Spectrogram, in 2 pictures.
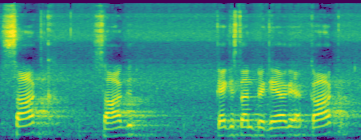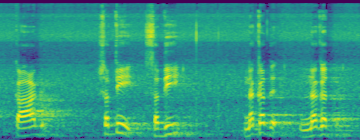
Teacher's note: कभी कभी मुख सुख के लिए अघोष ध्वनियों को घोष कर दिया जाता है, यानी वे ध्वनियाँ जो अघोष होती हैं, जिनमें स्वर तंत्री में कंपन पैदा नहीं होता, उनमें कंपन पैदा कर दिया जाता है, घोषीकरण हो जाता है।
